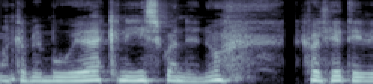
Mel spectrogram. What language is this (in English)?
Welsh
